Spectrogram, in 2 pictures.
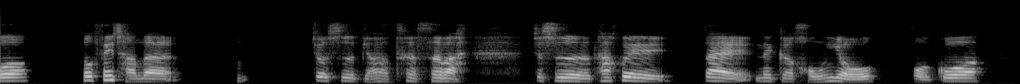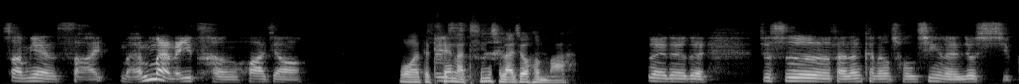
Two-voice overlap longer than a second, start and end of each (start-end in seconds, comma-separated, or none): none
